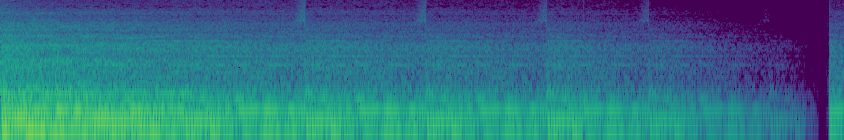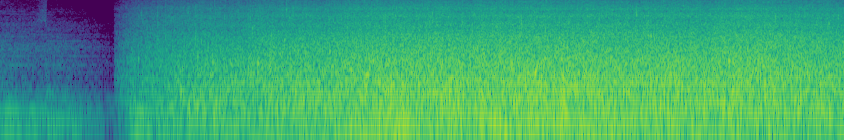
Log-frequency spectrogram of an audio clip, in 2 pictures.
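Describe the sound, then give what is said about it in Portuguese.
A low, steady droning hum with faint periodic ticks cuts out briefly, then a loud, full rush of ocean waves out at sea crashes in and keeps surging, with no voices. “Estamos em pleno mar.”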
